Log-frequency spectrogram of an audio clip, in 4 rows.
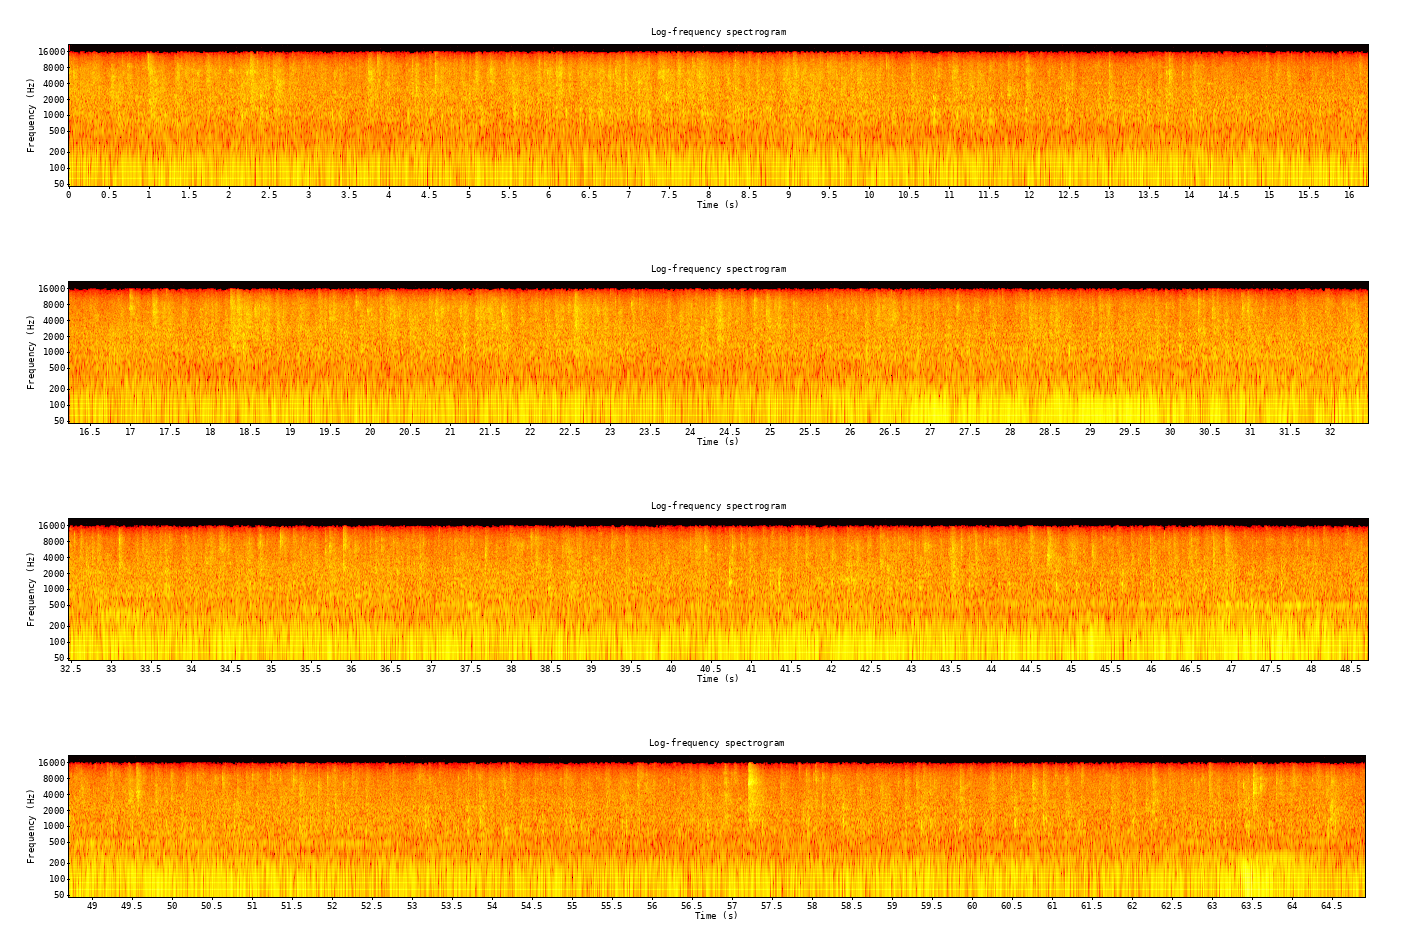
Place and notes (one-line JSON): {"title": "Blackland, Austin, TX, USA - Libra Full Moon Thunderstorm", "date": "2016-03-24 02:40:00", "description": "Recorded with a pair of DPA 4060s and a Marantz PMD661", "latitude": "30.28", "longitude": "-97.72", "altitude": "188", "timezone": "America/Chicago"}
